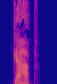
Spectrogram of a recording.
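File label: "gap", spoken word, articulation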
